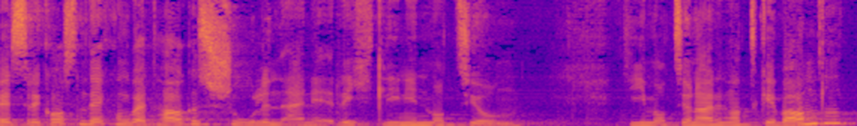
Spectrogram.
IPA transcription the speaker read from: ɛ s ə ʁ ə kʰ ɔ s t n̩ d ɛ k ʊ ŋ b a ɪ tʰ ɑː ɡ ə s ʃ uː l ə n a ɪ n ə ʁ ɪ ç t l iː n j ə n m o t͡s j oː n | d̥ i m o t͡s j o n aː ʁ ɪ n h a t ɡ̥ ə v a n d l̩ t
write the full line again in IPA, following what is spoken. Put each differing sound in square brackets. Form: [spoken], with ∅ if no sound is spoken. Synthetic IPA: ɛ s ə ʁ ə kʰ ɔ s t n̩ d ɛ k ʊ ŋ b a ɪ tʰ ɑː ɡ ə s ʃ uː l ə n a ɪ n ə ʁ ɪ ç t l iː n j ə n m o t͡s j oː n | d̥ i m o t͡s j o n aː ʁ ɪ n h a t ɡ̥ ə v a n d l̩ t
